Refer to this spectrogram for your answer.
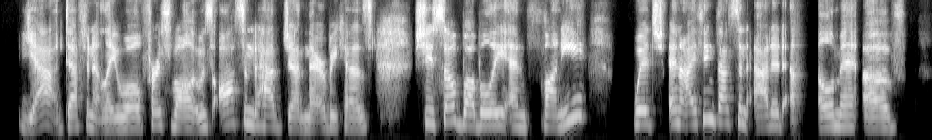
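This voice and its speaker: Bright and sharp in tone, a woman talks at a medium pitch and moderate pace with ordinary pitch variation. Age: 30s. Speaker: real estate investor. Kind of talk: casual interview.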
